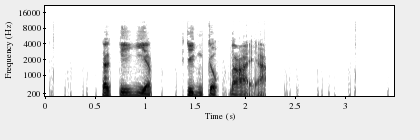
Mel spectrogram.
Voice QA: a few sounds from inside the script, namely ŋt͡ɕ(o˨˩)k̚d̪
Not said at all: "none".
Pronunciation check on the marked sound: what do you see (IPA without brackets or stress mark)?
o˨˩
